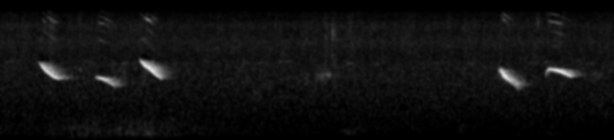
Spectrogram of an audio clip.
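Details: Trinca-ferro or green-winged saltator stirred by background rain sounds, singing more than ten songs a minute for tournament warm-up; clear descending whistled notes in a group of three, a quiet gap, then two more, over steady hiss.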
